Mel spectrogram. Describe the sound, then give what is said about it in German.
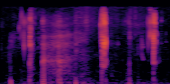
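A voice imitates the loud, wet lip-smacking of a woman talking in a documentary: a quick series of about eight moist clicks and smacks in an uneven chewing rhythm, with no words spoken. “sie schmatzt dabei so krass”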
